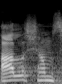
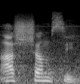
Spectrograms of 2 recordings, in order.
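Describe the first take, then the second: First: The L sound of the article is pronounced. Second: The L merges into a doubled sh sound. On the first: The speaker calls it wrong. "আল শামসি বলিন না" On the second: The speaker calls it right. "আল লামটা সাইলেন্ট হয়ে যায়"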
